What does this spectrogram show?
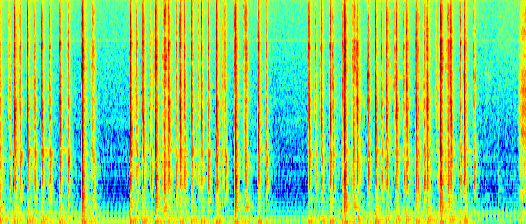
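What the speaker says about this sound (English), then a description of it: "And then type in the message." Fingers type on a computer keyboard in close, crisp bursts of rapid key clicks, separated by short pauses, with no talking.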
